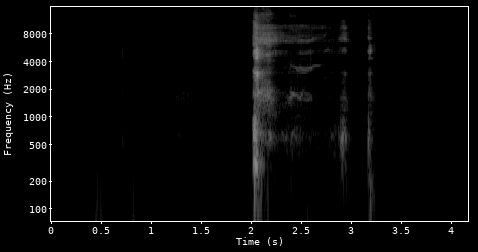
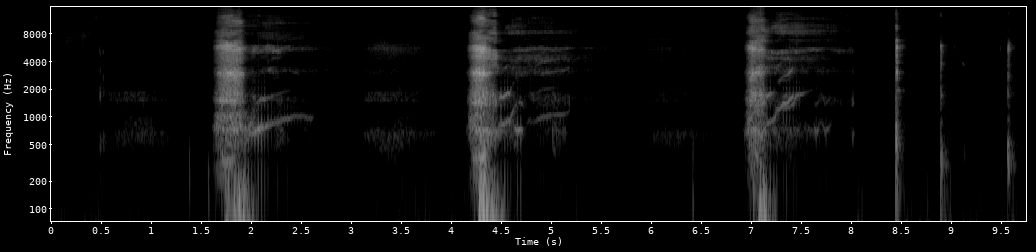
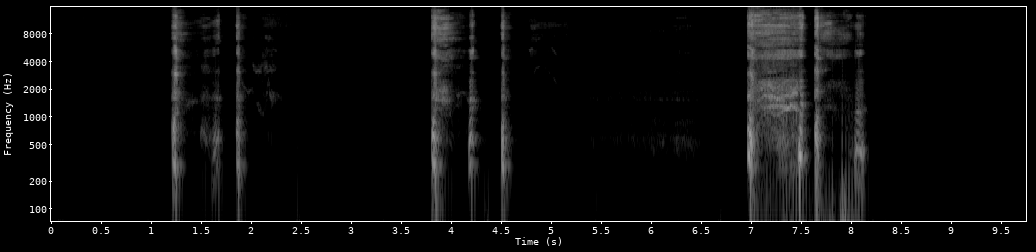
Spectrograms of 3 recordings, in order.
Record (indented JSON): {
  "cough_length": "4.2 s",
  "cough_amplitude": 2337,
  "cough_signal_mean_std_ratio": 0.18,
  "exhalation_length": "9.8 s",
  "exhalation_amplitude": 3630,
  "exhalation_signal_mean_std_ratio": 0.24,
  "three_cough_length": "9.8 s",
  "three_cough_amplitude": 3422,
  "three_cough_signal_mean_std_ratio": 0.26,
  "survey_phase": "beta (2021-08-13 to 2022-03-07)",
  "age": "45-64",
  "gender": "Female",
  "wearing_mask": "No",
  "symptom_cough_any": true,
  "symptom_runny_or_blocked_nose": true,
  "symptom_shortness_of_breath": true,
  "symptom_fatigue": true,
  "symptom_fever_high_temperature": true,
  "symptom_headache": true,
  "smoker_status": "Never smoked",
  "respiratory_condition_asthma": true,
  "respiratory_condition_other": false,
  "recruitment_source": "Test and Trace",
  "submission_delay": "1 day",
  "covid_test_result": "Positive",
  "covid_test_method": "LFT"
}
